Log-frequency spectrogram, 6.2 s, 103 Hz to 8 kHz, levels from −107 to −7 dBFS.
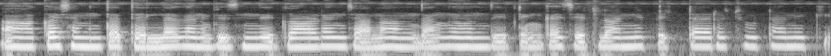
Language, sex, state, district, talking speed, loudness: Telugu, female, Andhra Pradesh, Sri Satya Sai, 125 wpm, -17 LUFS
